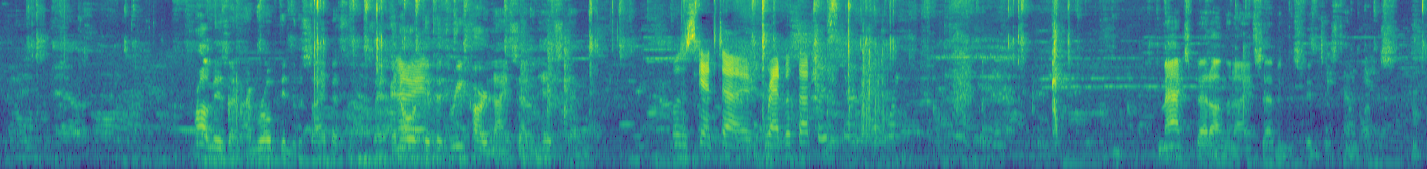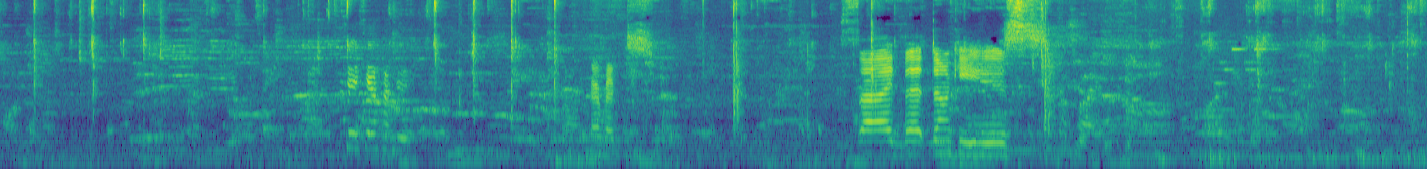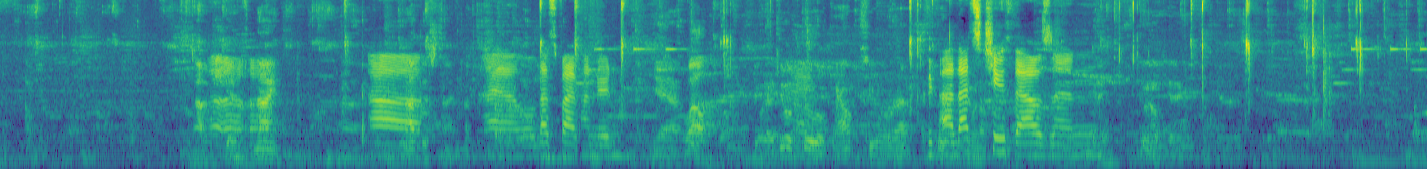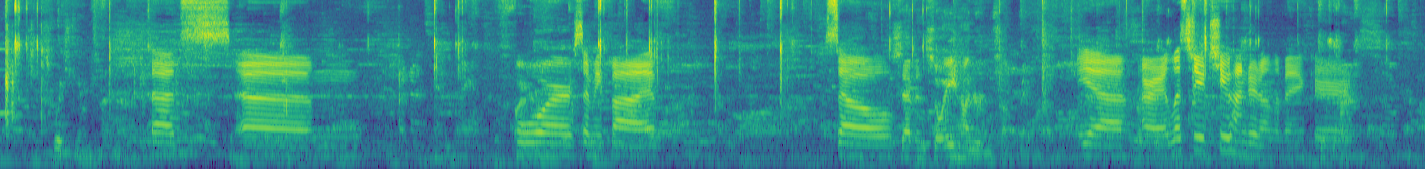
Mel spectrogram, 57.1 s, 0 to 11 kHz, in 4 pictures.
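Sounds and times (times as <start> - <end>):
casino table background noise: 0.0 - 57.0
quiet indistinct voices: 0.0 - 57.0.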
